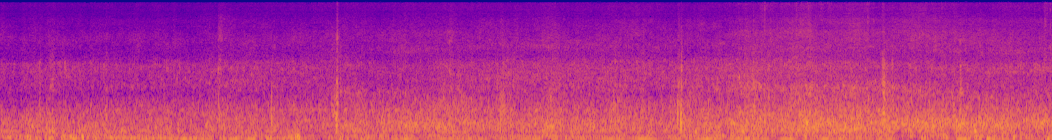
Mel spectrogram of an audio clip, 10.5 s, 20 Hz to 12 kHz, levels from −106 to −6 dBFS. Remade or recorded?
remade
